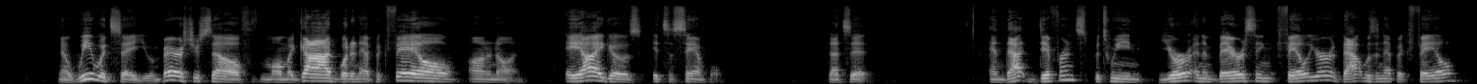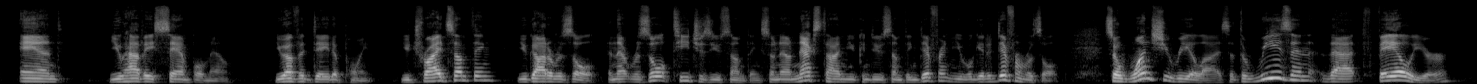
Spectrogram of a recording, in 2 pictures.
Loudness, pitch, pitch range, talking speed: -26 LUFS, 135 Hz, 120-165 Hz, 175 wpm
